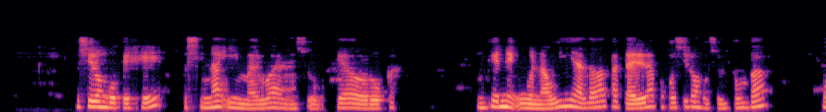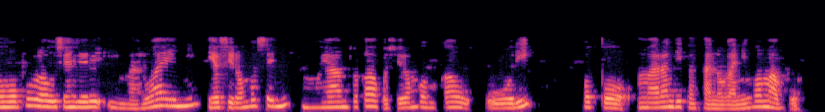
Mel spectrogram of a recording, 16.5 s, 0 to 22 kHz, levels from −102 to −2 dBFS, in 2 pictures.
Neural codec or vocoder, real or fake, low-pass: none; real; 5.4 kHz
